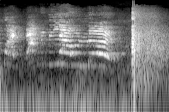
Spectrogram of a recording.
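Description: Firecrackers go off during a village Ganesh festival in the Kolhapur area, one sharp loud bang near the end after a stretch of children's and people's excited voices close by.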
